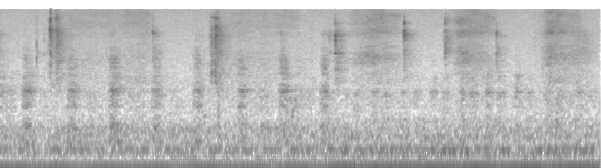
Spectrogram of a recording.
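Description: Long-coated German Shepherd panting, about two breaths a second, while a grooming brush is drawn through its coat, over a steady low hum.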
